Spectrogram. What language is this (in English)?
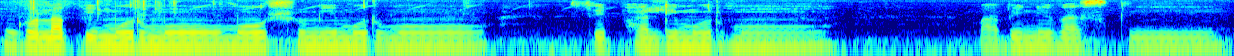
Santali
